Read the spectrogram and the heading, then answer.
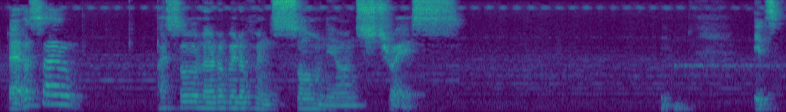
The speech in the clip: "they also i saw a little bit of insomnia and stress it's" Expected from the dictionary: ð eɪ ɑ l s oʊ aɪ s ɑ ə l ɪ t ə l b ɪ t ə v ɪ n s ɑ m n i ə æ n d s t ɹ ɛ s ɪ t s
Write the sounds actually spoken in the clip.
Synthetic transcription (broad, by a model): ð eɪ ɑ s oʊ aɪ s ɑ ə l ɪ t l b ɪ t ə v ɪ n s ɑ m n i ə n s t ɹ ɛ s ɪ t s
